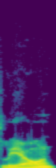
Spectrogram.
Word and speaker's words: Lion: And then the other place to check me out would be LinkedIn and just and then last name is Leon but it's spelled like lion as you mentioned L I O N.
